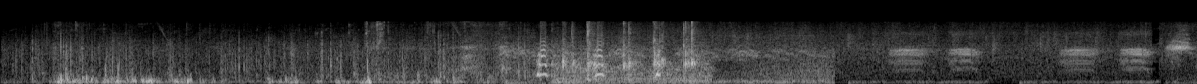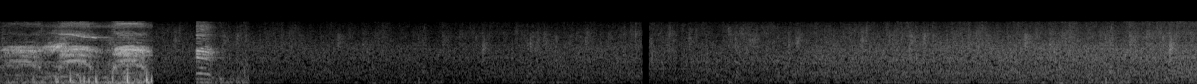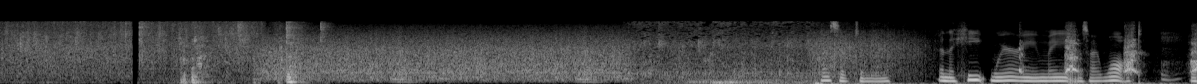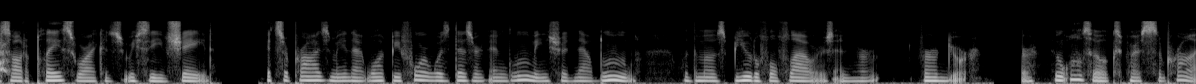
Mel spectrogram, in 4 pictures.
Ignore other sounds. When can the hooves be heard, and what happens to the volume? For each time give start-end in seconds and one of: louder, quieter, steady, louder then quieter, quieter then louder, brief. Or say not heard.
0.5-7.2 quieter then louder.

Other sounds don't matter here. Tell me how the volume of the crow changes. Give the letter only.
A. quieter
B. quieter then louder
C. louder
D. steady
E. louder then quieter
C.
